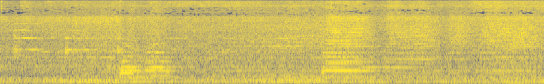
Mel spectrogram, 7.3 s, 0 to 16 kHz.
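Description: Diesel freight locomotives passing close by at about 23 mph, their engines running with a steady low rumble. The air horn sounds two short blasts, about one and a half seconds in and again about four seconds in.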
